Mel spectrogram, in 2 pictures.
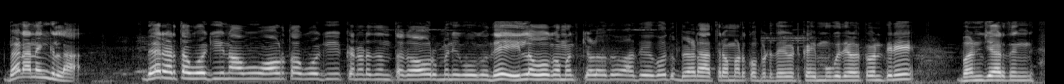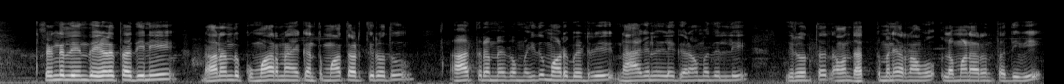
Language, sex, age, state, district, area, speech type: Kannada, male, 45-60, Karnataka, Vijayanagara, rural, spontaneous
